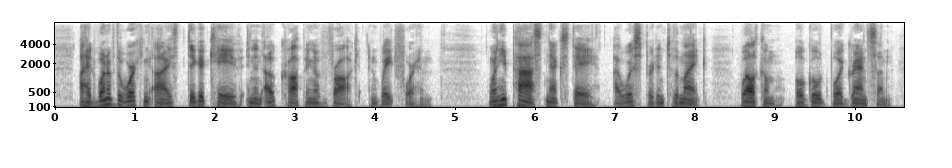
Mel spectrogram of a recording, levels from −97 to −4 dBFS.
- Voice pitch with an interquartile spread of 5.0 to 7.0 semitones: No, average, 3.2 semitones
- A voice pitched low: Yes, very low, 95 Hz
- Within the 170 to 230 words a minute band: Yes, average, 190 wpm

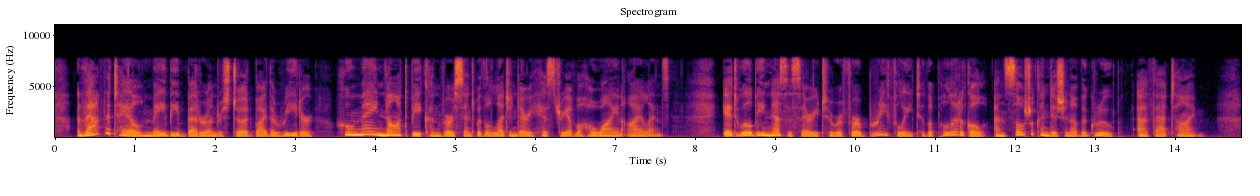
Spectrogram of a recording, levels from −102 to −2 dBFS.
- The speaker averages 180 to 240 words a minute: No, average, 170 wpm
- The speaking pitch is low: No, medium, 165 Hz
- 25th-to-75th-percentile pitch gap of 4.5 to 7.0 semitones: Yes, average, 5.1 semitones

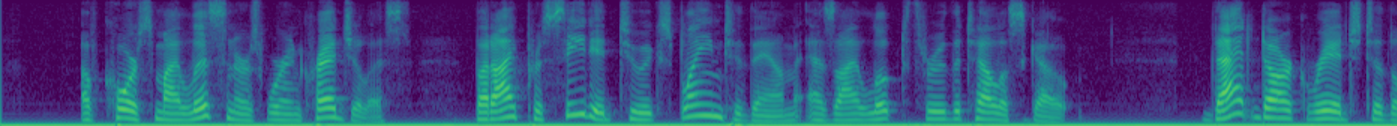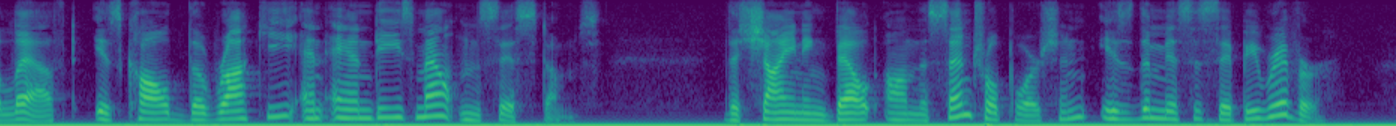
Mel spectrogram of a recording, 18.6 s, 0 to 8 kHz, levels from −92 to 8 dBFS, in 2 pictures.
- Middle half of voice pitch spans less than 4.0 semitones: No, average, 4.8 semitones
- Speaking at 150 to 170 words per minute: No, average, 140 wpm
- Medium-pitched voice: Yes, medium, 175 Hz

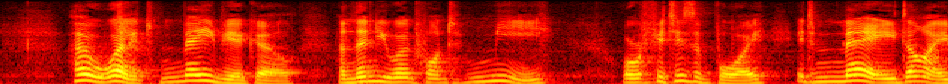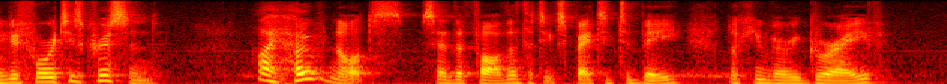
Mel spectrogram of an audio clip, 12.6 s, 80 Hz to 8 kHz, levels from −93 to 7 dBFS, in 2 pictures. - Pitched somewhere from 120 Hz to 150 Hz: Yes, low, 135 Hz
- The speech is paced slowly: No, average, 190 wpm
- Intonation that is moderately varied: No, wide, 6.5 semitones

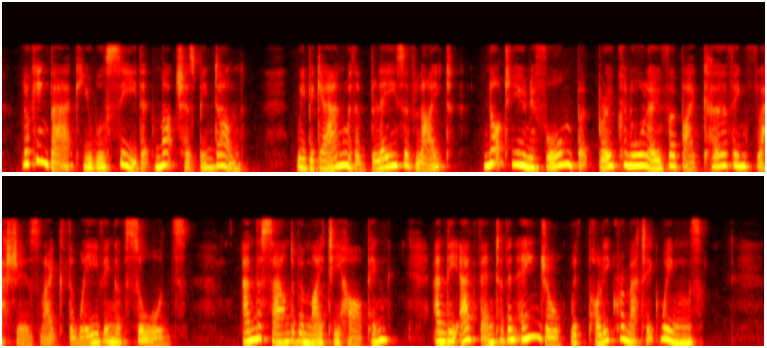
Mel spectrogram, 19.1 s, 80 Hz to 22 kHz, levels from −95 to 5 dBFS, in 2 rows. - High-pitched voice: Yes, high, 230 Hz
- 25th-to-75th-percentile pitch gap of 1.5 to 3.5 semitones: No, average, 5.1 semitones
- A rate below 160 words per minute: Yes, average, 150 wpm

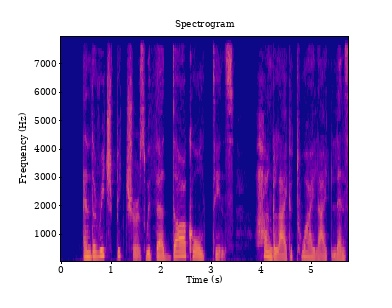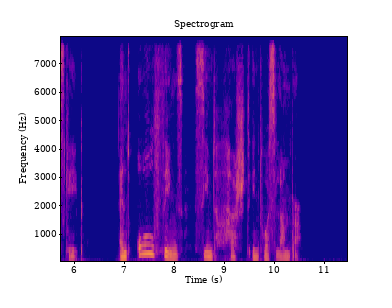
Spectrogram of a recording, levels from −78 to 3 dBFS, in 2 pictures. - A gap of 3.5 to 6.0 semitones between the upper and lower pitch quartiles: Yes, average, 4.7 semitones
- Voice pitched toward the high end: No, medium, 170 Hz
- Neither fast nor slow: No, slow, 115 wpm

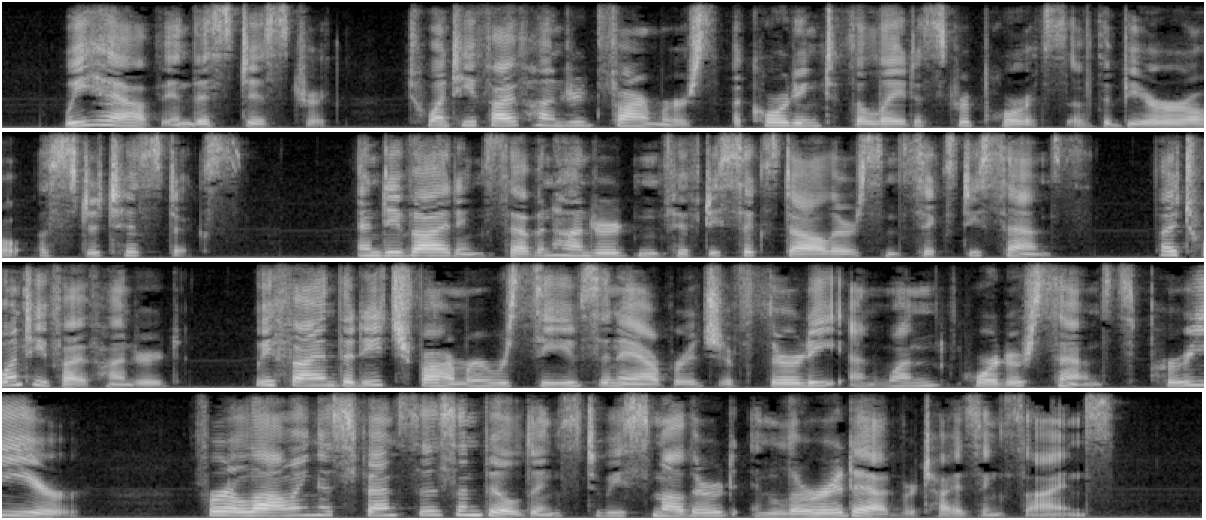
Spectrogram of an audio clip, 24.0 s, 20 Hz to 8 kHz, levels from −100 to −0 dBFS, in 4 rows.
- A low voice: No, high, 195 Hz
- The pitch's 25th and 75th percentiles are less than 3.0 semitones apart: No, average, 4.7 semitones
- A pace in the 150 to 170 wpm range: Yes, average, 155 wpm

